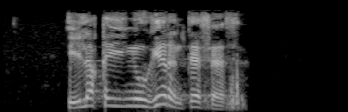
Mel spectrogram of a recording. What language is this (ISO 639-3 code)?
kab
